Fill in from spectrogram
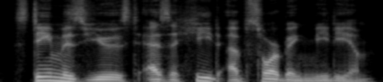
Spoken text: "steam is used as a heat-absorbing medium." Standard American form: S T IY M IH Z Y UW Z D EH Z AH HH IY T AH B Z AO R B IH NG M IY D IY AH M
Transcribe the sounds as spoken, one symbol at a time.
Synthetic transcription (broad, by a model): S T IY M IH Z Y UW Z D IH Z AH HH IY T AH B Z AO R B IH NG M IY D IY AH M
